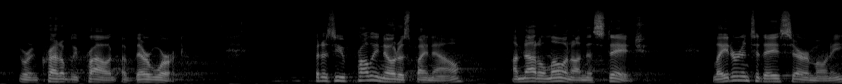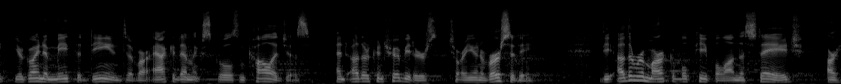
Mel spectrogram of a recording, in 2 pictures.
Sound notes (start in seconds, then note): none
